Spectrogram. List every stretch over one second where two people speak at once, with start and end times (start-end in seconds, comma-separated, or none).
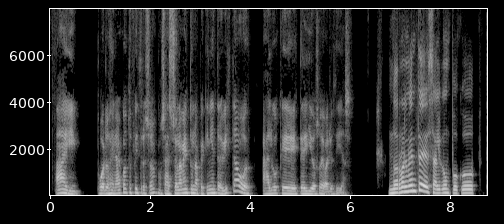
none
